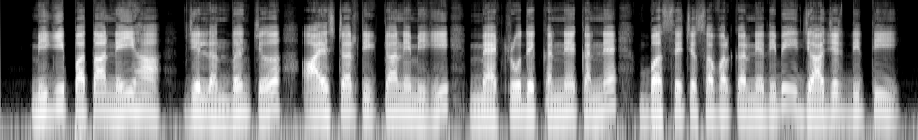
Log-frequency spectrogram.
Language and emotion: Dogri, surprised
